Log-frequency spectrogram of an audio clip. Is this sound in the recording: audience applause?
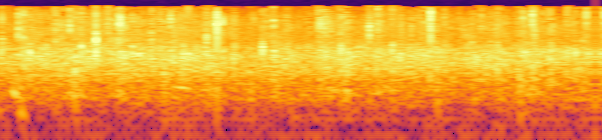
yes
